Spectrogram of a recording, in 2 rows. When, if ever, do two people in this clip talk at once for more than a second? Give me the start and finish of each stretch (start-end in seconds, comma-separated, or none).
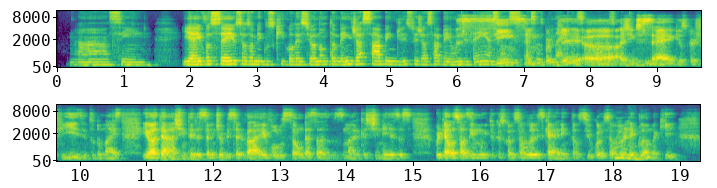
6.0-9.1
